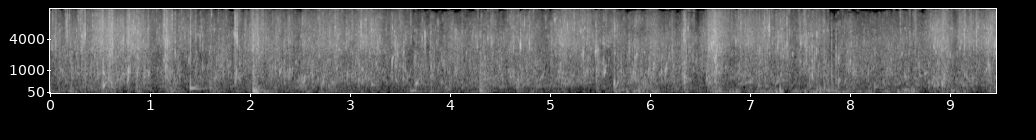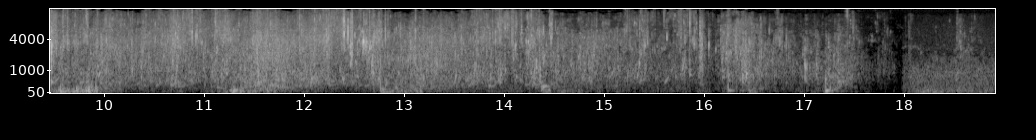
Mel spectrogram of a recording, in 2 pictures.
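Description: Fast river water rushes and splashes against a kayak's hull.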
